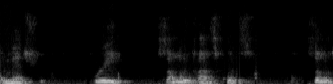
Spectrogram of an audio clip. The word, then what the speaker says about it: mensch: Mensch, M-E-N-S-H, or M-E-N-C-H, rhymes with bench, from the German Mensch, person, plural, Menschen, one, a human being, after all, he's a mensch, not an animal.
